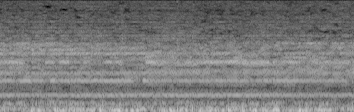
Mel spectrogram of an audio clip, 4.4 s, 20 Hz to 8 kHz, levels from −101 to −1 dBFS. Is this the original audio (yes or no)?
no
